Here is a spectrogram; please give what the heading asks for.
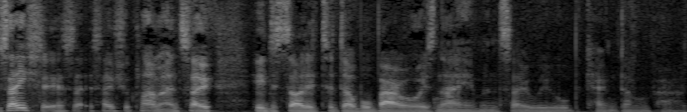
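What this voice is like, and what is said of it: Sussex south-coast English accent, dropped T's. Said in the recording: “I can I can hear that you're from the south coast ... I've got a bit of Sussex accent ... We drop our T's quite a lot”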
